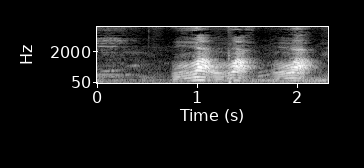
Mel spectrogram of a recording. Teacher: कंठोष् अब यह व बचा व ये वगला वाला व जब हम इसका उच्चारण करते हैं तो व नीचे का ओष्ठ ऊपर के दांत दोनों मिलके तो दंतोष्ठ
